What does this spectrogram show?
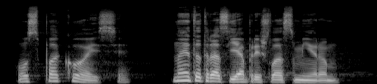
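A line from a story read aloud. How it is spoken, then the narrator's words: Calm. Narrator (Russian): спокойно произнесла она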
